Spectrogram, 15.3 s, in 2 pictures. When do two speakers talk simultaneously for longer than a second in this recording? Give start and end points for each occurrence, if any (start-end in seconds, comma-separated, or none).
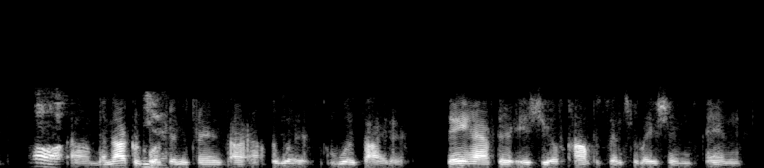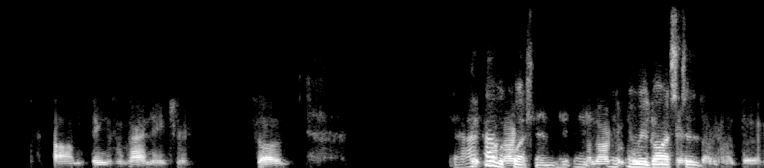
13.5-14.7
